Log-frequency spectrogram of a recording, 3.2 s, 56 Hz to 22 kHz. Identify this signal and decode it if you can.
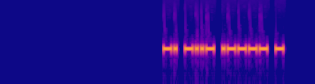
Morse code, heard as a keyed tone, about 46 wpm, 700 Hz. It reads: NX1T
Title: USA Call Signs - 4 Characters - 45wpm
